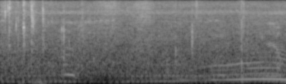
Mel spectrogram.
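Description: Cattle in a rural village moo faintly in the distance, a low drawn-out call near the end over quiet outdoor background noise.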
